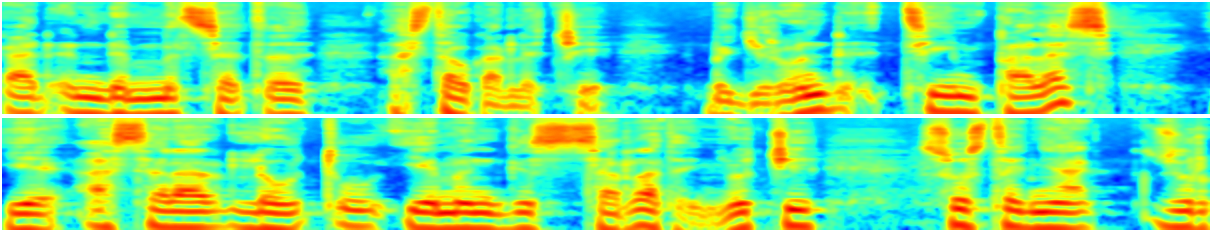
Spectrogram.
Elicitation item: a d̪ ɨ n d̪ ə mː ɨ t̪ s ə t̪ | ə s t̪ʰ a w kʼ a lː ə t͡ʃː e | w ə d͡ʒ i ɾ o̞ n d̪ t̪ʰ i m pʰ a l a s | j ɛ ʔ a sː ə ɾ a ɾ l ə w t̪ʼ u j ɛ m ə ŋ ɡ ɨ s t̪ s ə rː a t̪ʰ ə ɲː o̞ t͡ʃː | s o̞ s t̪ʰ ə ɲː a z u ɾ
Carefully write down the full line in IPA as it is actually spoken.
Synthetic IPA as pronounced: a d̪ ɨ n d̪ ə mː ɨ t̪ s ə t̪ʼ | a s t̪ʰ a w kʼ a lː ə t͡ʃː e | b ə d͡ʒ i ɾ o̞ n d̪ t̪ʰ i m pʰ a l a s | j ɛ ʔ a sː ə ɾ a ɾ l ə w t̪ʼ u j ɛ m ə ŋ ɡ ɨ s t̪ s ə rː a t̪ʰ ə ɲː o̞ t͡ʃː | s o̞ s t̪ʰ ə ɲː a z u ɾ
